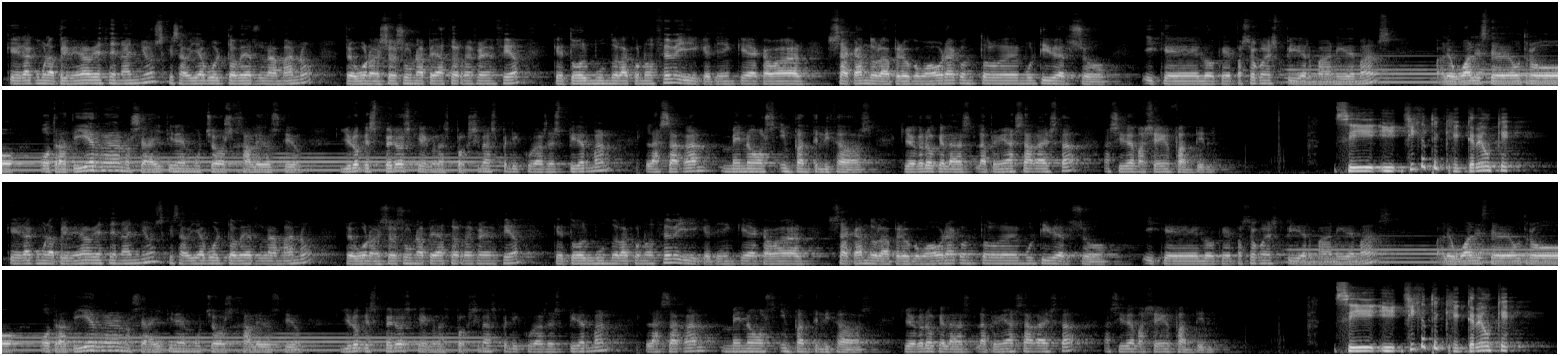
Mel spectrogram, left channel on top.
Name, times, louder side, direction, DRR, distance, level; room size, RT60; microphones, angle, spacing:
voice 1, 0.1-11.1 11.4-13.9 14.3-18.6 18.9-24.3 24.6-27.7, left 3 dB, 85° left, 1.2 m, -23 dB
Wind instrument woodwind instrument, 12.7-20.7, left 2 dB, 65° left, 4.1 m, -31 dB
voice 2, 28.9-30.6, right 1 dB, 10° right, 0.9 m, -18 dB
25.0 x 21.0 x 6.9 m
head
